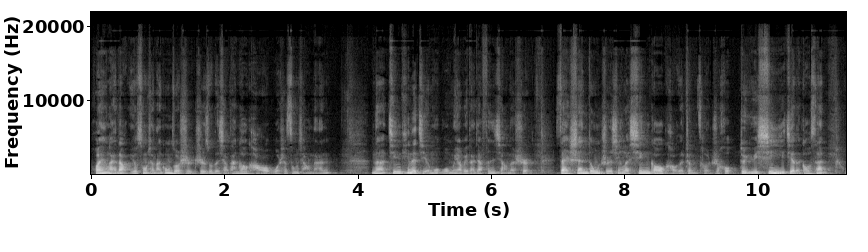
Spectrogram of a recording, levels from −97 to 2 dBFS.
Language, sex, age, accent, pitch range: Chinese, male, 20-39, native, 95-130 Hz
